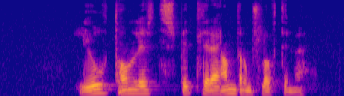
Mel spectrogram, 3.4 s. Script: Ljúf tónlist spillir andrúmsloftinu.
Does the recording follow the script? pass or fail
pass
